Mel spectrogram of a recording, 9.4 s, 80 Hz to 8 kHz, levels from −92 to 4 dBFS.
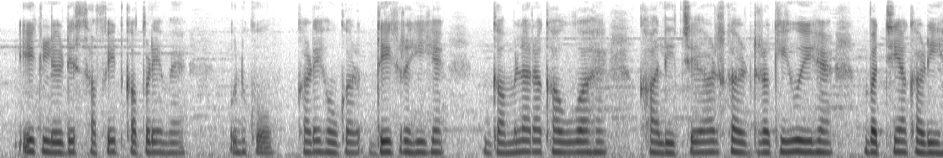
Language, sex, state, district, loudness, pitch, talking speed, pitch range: Hindi, female, Chhattisgarh, Jashpur, -26 LUFS, 195 Hz, 150 wpm, 185-200 Hz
